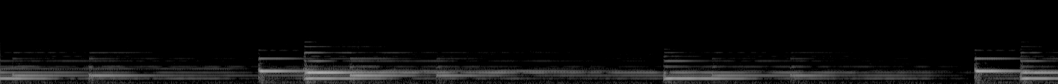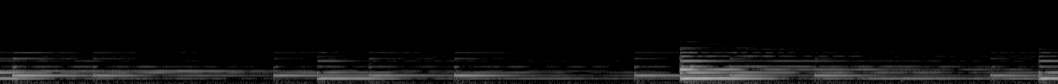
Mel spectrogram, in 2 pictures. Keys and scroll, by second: 2.4 ctrl+shift+c, 4.2 ctrl+v, 11.7 Down.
